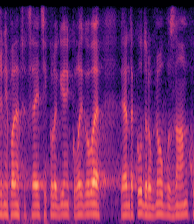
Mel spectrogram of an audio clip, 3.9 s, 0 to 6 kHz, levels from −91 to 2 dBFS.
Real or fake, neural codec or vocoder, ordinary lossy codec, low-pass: fake; codec, 24 kHz, 1.2 kbps, DualCodec; AAC, 48 kbps; 5.4 kHz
